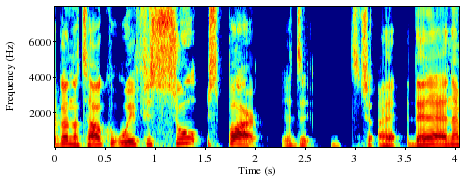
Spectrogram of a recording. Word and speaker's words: Spahr: And today we are going to talk with Sue Spahr. And I pronounce it correct? That's right. That Sue, silent H throws Sue everybody off. Spahr, yeah.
